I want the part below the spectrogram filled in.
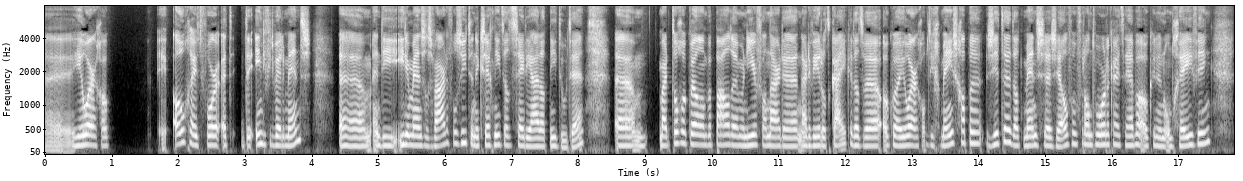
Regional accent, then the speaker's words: Assen, Drenthe, Netherlands; moved away as an adult; Ja, ik ben opgegroeid in Assen, in Drenthe. En ik ben op mijn 18e verhuisd naar Enschede voor mijn studie. Ik heb altijd in Groningen op de middelbare school gezeten. Dus nou ja, het noorden en het oosten, dat voel ik me gewoon wel lekker thuis.

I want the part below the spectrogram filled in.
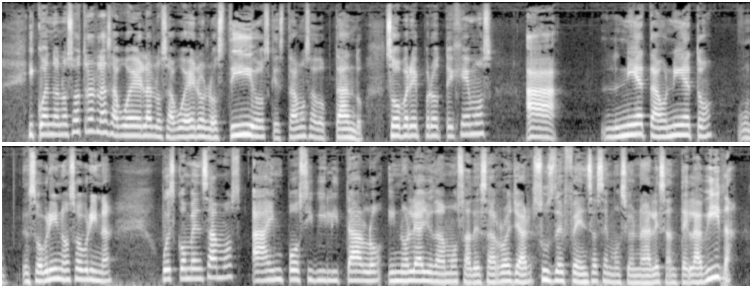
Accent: Mexico; los mexicanos somos mucho de adoptar, porque así somos los mexicanos

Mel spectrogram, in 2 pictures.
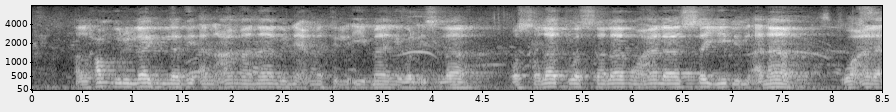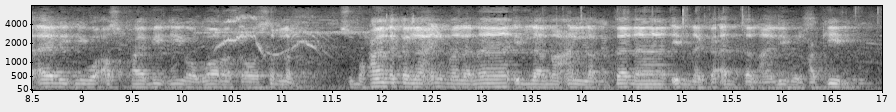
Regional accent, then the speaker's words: Riau, Indonesia; moved away as an adult; Waktu itu saya datang dari kampung, dari Kabupaten Pelalawan, berdua naik angkutan

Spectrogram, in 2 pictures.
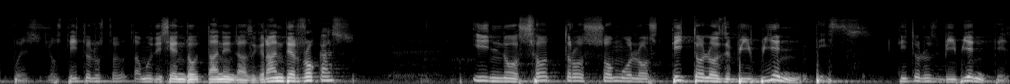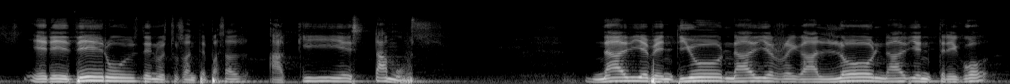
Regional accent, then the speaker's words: Colombia; Yo estoy diciendo a mi gobierno en mi país, las normas en mi país

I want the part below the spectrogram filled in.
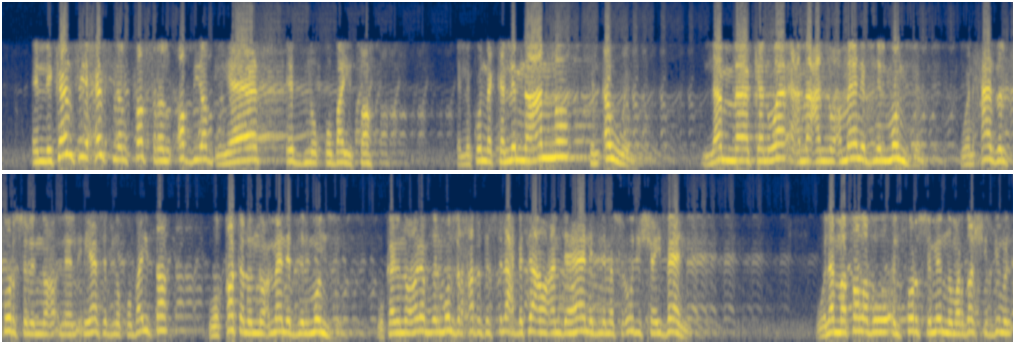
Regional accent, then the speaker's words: Egypt; عكس نهر النيل اللي المنابع بتاعته من الجنوب عندنا في مصر

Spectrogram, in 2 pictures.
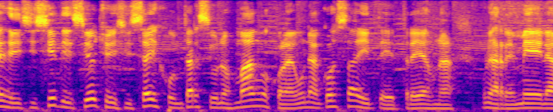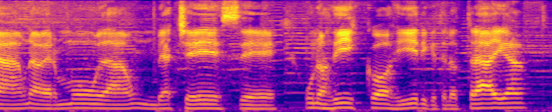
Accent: Moreno, Buenos Aires Province, Argentina; Yo vengo de un barrio humilde, vengo de Cuartel Quinto Moreno

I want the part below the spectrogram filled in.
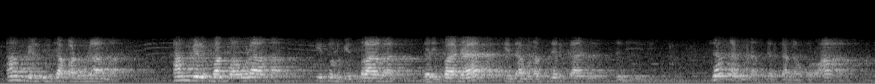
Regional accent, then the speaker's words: Indonesia; born there; Bahwa kita lahir di negeri kita ini, ayah ibu kita muslim

